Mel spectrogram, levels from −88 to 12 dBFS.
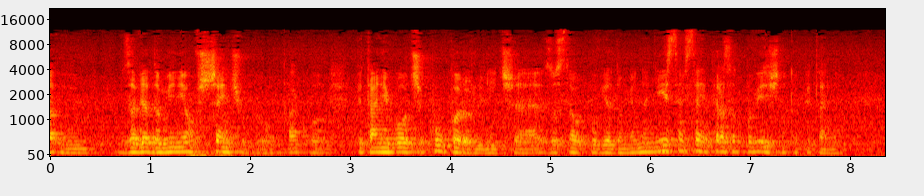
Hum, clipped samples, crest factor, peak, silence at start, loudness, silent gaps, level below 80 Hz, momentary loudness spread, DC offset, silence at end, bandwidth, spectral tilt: none; under 0.1%; 22 dB; -2 dBFS; 0 s; -25 LUFS; none; -46 dBFS; 11 LU; under 0.1%; 0 s; 12.5 kHz; -4 dB/octave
